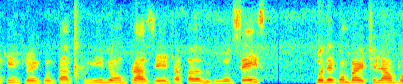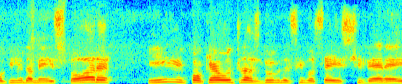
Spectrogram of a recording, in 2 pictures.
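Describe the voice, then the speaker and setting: Guy w/ sao talking thru a face mask, high husky muffled voice, chatty career talk on a call. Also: a little mellow. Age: around 30. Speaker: guest speaker, TV journalist. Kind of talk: informal career talk to students. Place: public place, on a video call. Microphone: video call. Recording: dull, muffled call audio.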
